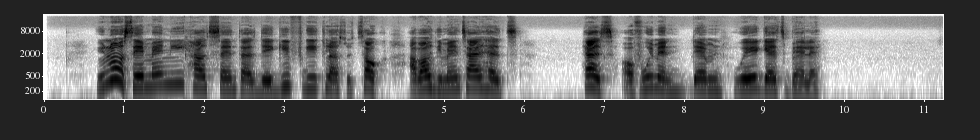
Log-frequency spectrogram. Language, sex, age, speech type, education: Nigerian Pidgin, female, 30-45, spontaneous, tertiary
